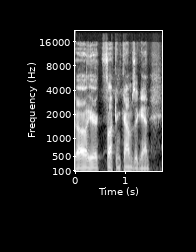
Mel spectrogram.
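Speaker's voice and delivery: low grumbling mutter under the breath. Retelling someone signing in at a hearing: imitating muttering under breath. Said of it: "did his muttering under his breath".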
